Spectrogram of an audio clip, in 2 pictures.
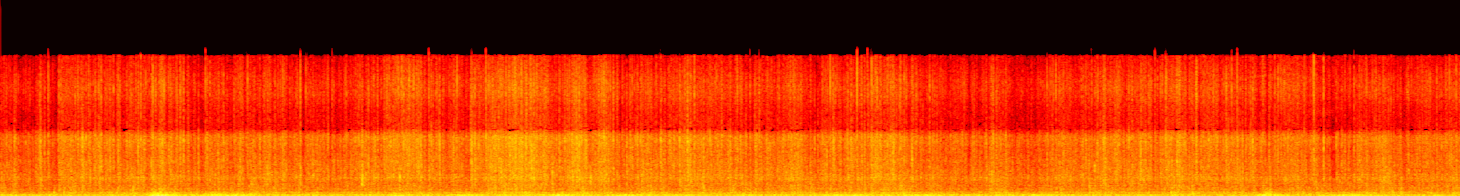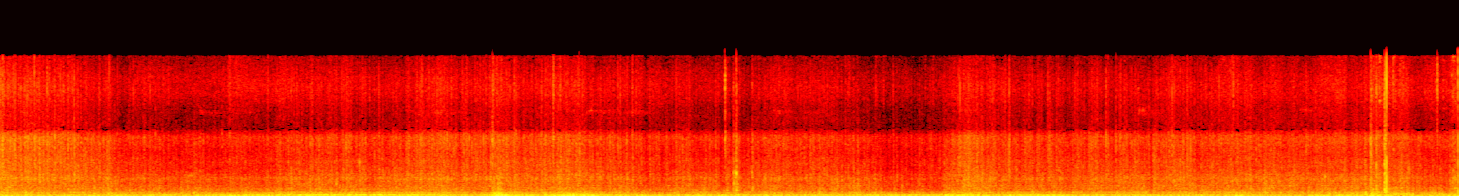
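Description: Rain hitting a car's windshield and roof, heard from inside the moving car over the steady low rumble of the drive. A few sharper thumps stand out, the loudest about a second and a half in and again about twenty seconds in.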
